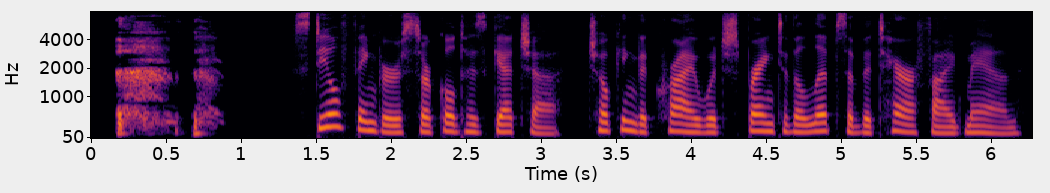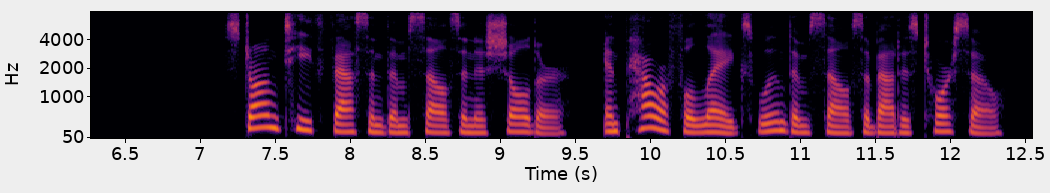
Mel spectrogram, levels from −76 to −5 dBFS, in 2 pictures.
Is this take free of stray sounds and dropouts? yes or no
no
